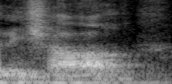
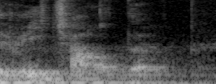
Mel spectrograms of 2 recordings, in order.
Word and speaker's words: Richard: En français, on dirait Richard, mais en allemand, c'est Richard.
